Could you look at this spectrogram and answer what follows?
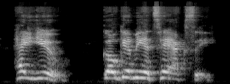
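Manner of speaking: put-on slow, drawn-out Long Island accent. Retelling what the actress she assisted said after rehearsal: Joan Roberts impression, Long Island accent. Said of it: "She's from Long Island".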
